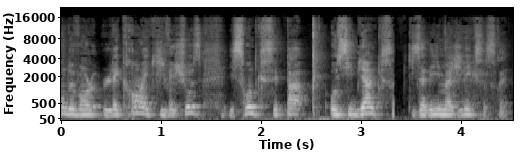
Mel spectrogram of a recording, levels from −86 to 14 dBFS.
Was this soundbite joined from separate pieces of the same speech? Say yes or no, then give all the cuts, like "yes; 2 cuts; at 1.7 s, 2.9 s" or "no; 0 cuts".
yes; 3 cuts; at 1.1 s, 1.8 s, 3.3 s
